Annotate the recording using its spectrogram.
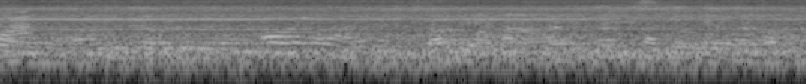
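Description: Steady rushing machine hum of an auto-feed flatbed cutting table at work, with a thin, high, steady whine over it.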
